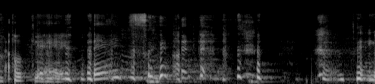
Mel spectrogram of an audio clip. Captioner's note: everybody laughing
